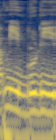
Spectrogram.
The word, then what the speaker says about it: มีนบุรี: น้อง เ บอก ว่า จริง ๆ แล้ว มัน อ่าน ว่า มีน บุรี หนองจอก นะ คะ พี่ แพม โอเค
